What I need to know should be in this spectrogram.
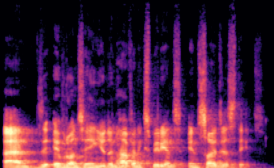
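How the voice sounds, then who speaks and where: An Egyptian man, a native Arabic speaker with an Egyptian Arabic accent, hosts a podcast in casual, sociable conversation, chatty and quick to laugh. His voice is a little high, bright and forceful, with fairly even intonation at a fairly quick pace, recorded in an echoey room.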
